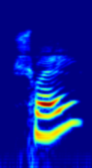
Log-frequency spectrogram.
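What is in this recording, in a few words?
"shui", Mandarin Chinese, second tone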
